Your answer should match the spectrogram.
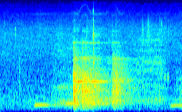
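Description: A metal spoon scraping and clinking against a glass salad bowl, with a short ringing note about a second in.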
